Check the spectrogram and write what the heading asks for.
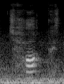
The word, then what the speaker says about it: talked: hear the ed, I talked to him. What sound do we hear? talked. It's a K T.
